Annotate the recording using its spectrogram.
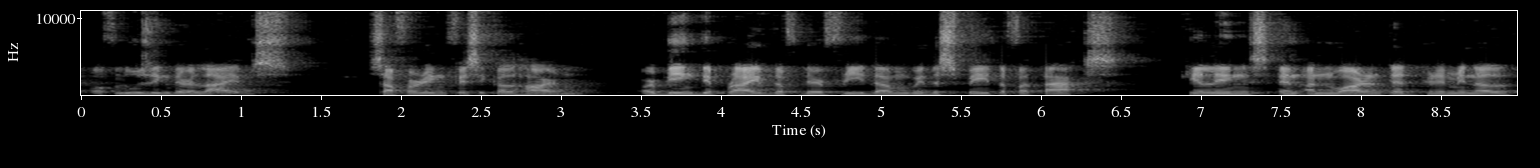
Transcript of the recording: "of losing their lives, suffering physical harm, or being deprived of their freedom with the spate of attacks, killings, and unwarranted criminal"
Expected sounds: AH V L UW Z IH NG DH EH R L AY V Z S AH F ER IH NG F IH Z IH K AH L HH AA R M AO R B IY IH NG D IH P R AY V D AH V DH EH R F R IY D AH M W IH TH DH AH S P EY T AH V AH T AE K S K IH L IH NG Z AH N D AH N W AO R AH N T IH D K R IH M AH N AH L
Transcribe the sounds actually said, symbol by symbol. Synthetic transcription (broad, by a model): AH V L UW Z IH NG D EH R L AY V S AH F ER IH NG F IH S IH K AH L HH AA R M AO R B IY IH NG D IH P R AY V D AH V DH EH R F R IY D AH M W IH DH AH S P EY T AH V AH T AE K S K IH L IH NG S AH N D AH N W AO R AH N T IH D K R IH M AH N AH L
